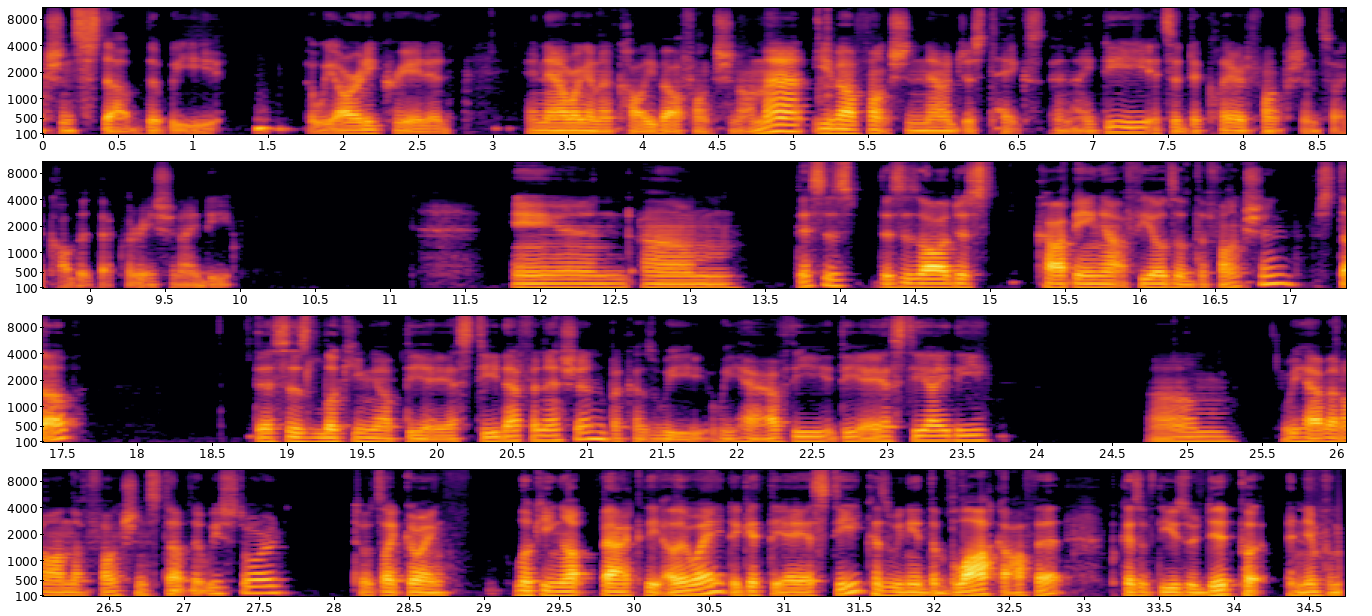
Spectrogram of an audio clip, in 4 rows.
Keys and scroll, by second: 5.1 Return.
